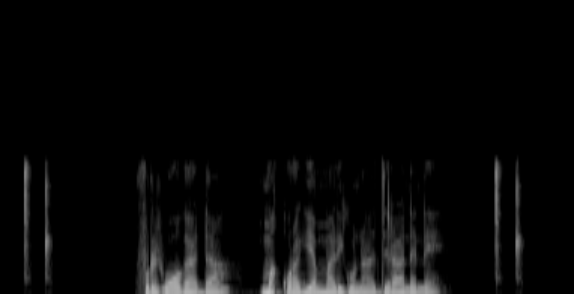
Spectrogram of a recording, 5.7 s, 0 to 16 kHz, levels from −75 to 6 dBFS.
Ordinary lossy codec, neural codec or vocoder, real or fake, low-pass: none; none; real; 7.2 kHz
